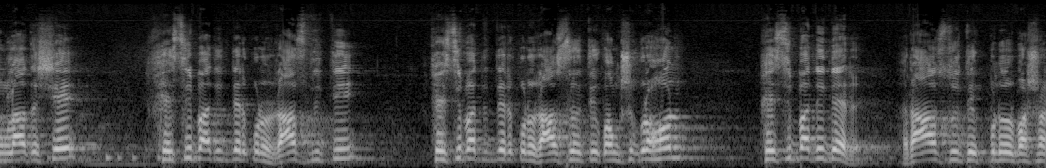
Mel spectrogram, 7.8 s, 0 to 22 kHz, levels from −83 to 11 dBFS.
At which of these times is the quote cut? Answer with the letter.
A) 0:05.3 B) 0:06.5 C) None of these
C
